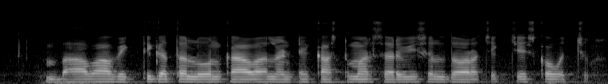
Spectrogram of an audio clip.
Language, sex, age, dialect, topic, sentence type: Telugu, male, 18-24, Utterandhra, banking, statement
